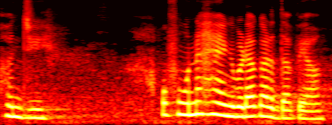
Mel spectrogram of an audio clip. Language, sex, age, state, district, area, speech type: Punjabi, female, 18-30, Punjab, Pathankot, urban, spontaneous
